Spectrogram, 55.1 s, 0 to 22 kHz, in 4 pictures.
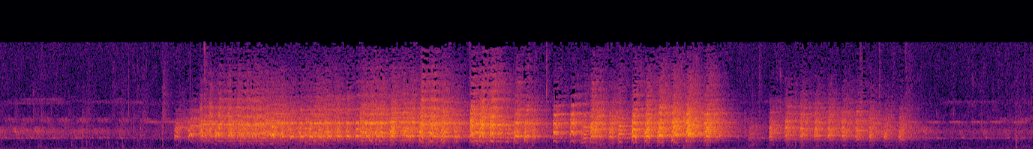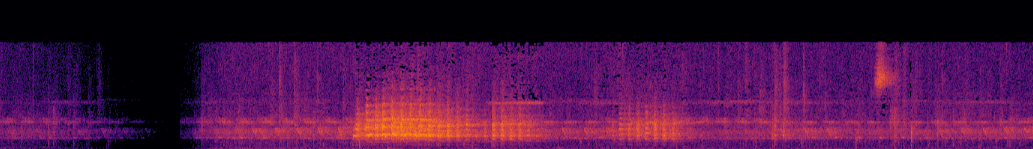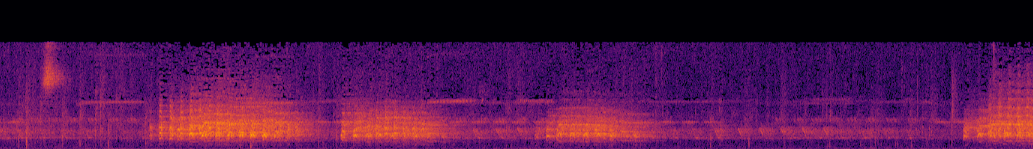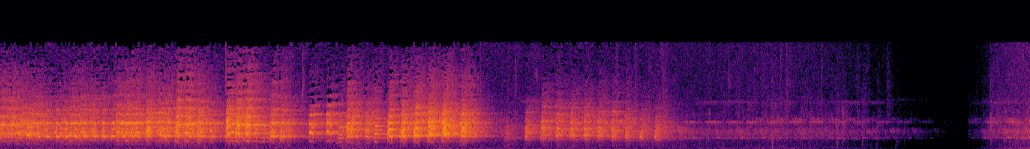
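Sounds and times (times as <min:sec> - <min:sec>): hornbill cackling calls: 0:18.5 - 0:21.0, 0:40.4 - 0:50.4.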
